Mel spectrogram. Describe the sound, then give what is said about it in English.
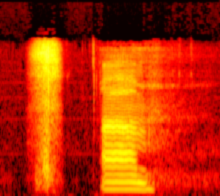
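One sharp sniff through the nose from a person with bad allergies, followed after a brief pause by a short voiced hum from the same person, with quiet room tone afterward. “I have a lot of allergies going on right now, like really, really bad allergies. So I'll try not to sneeze, and I'll try to edit it out if I do sneeze, but there might be some noises that you don't want to hear.”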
